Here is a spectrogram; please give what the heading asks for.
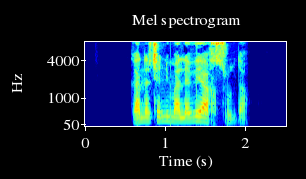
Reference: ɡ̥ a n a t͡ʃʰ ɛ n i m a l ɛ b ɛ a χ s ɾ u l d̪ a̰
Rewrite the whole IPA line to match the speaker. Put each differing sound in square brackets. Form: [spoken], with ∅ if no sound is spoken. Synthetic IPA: ɡ̥ a n a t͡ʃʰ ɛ n i m a l ɛ [v] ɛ a χ s ɾ u l d̪ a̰

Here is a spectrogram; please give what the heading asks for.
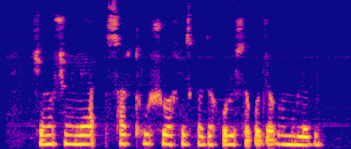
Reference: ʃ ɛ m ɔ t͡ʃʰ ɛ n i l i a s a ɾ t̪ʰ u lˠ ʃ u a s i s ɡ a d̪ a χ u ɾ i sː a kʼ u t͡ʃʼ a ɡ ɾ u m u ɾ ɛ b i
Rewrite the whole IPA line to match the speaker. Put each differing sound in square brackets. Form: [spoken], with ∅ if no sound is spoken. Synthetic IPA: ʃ ɛ m ɔ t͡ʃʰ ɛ n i l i a s a ɾ t̪ʰ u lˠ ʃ u a [χ] i s ɡ a d̪ a χ u ɾ i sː a kʼ [ɔ] t͡ʃʼ a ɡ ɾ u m u [l] ɛ b i

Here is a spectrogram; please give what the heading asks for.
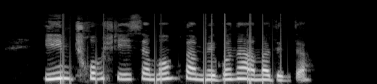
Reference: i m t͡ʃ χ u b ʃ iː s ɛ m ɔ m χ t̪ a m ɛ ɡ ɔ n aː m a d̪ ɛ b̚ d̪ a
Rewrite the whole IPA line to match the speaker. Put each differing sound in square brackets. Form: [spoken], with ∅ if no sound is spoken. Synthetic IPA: i m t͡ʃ χ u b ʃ iː s ɛ m ɔ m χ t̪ a m ɛ ɡ ɔ n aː m a d̪ ɛ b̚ d̪ a

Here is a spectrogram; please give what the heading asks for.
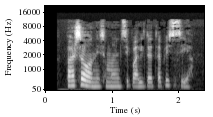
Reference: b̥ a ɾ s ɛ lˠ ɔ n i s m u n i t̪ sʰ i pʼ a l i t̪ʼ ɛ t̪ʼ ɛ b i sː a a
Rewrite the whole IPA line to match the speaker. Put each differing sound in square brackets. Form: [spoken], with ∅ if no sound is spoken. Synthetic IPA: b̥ a ɾ s ɛ lˠ ɔ n i s m u n i t̪ sʰ i pʼ a l i t̪ʼ ɛ t̪ʼ ɛ b i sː [i] a

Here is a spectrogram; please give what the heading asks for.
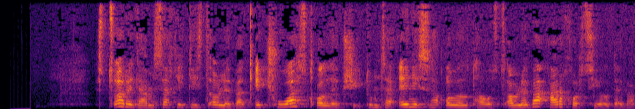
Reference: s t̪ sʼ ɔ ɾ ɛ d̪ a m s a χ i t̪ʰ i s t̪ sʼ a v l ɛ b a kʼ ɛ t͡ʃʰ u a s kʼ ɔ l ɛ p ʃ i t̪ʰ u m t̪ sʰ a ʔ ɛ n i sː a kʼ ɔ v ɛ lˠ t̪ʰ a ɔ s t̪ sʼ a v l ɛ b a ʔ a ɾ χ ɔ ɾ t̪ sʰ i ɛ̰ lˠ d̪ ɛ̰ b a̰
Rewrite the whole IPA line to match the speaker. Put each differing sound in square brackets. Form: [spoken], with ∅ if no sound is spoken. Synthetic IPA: s t̪ sʼ ɔ ɾ ɛ d̪ a m s a χ i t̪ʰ i s t̪ sʼ a v l ɛ b a kʼ ɛ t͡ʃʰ u a s kʼ ɔ l ɛ p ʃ i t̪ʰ u m t̪ sʰ a ʔ ɛ n i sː a [qʼ] ɔ v ɛ lˠ t̪ʰ a ɔ s t̪ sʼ a v l ɛ b a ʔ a ɾ χ ɔ ɾ t̪ sʰ i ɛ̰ lˠ d̪ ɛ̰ b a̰

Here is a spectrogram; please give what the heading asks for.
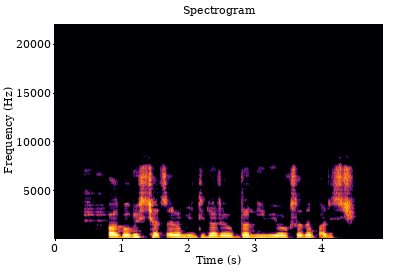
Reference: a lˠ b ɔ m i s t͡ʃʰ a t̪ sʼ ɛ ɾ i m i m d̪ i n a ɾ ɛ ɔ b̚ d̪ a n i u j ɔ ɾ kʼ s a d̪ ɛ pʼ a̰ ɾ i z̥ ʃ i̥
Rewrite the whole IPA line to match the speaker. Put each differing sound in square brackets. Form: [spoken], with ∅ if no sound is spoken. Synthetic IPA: a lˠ b ɔ m i s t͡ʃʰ a t̪ sʼ ɛ ɾ [a] m i m d̪ i n a ɾ ɛ ɔ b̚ d̪ a n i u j ɔ ɾ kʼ s a d̪ [a] pʼ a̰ ɾ i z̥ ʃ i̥

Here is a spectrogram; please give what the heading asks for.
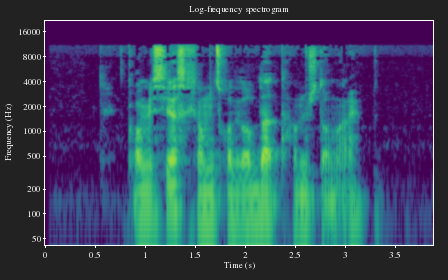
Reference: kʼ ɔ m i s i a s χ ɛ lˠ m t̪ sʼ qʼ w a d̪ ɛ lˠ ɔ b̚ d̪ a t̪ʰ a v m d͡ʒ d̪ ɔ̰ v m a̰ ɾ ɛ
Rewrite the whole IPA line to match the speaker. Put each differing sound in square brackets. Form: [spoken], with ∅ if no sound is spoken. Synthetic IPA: kʼ ɔ m i s i a s χ ɛ lˠ m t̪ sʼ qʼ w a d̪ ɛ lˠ ɔ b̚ d̪ a t̪ʰ a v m d͡ʒ d̪ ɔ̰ [∅] m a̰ ɾ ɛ

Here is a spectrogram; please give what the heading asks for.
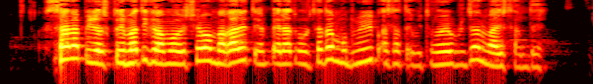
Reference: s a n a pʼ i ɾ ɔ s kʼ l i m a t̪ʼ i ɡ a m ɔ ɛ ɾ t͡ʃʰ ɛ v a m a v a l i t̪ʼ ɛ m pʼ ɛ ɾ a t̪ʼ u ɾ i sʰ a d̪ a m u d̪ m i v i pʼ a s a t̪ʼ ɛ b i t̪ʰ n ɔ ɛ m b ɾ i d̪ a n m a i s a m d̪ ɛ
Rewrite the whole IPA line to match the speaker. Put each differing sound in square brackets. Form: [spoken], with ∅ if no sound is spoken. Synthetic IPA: s a n a pʼ i ɾ ɔ s kʼ l i m a t̪ʼ i ɡ a m ɔ ɛ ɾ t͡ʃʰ ɛ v a m a [ʁ] a l i t̪ʼ ɛ m pʼ ɛ ɾ a t̪ʼ u ɾ i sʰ a d̪ a m u d̪ m i v i pʼ a s a t̪ʼ ɛ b i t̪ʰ n ɔ ɛ m b ɾ i d̪ a n m a i s a m d̪ ɛ

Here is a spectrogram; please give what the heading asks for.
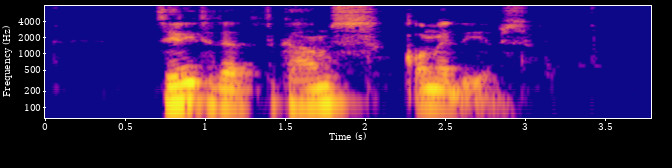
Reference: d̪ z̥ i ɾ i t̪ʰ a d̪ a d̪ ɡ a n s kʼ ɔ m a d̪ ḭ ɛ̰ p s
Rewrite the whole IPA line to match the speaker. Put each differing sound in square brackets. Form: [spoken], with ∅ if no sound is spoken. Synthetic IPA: d̪ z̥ i ɾ i t̪ʰ a d̪ a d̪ ɡ a [m] s kʼ ɔ m [ɛ] d̪ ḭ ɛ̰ p s

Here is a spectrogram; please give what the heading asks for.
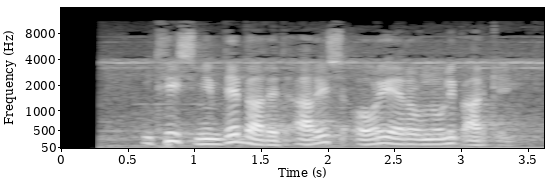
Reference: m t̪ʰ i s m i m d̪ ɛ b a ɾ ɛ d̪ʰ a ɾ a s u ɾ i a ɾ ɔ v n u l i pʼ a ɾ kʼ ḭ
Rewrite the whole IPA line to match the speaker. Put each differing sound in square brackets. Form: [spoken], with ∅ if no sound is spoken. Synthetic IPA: m t̪ʰ i s m i m d̪ ɛ b a ɾ ɛ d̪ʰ a ɾ [i] s [ɔ] ɾ i [ɛ] ɾ ɔ v n u l i pʼ a ɾ kʼ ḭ

